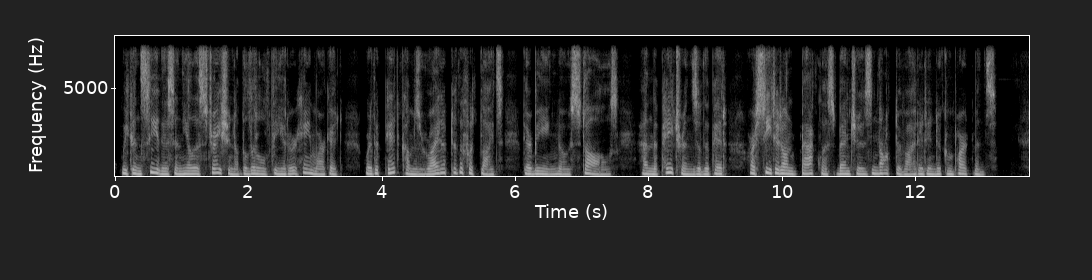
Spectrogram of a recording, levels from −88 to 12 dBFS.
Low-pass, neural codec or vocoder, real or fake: 7.2 kHz; vocoder, 22.05 kHz, 80 mel bands, HiFi-GAN; fake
